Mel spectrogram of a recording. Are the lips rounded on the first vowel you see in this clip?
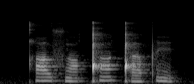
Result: no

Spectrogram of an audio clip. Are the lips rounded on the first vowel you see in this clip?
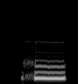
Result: yes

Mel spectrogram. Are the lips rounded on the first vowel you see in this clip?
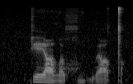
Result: no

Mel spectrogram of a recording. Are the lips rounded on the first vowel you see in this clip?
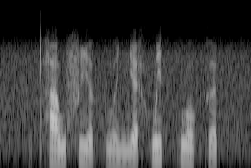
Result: no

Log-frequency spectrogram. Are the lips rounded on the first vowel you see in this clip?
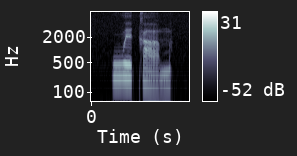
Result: no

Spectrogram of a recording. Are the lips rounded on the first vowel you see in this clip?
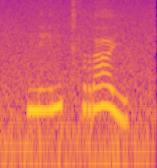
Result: no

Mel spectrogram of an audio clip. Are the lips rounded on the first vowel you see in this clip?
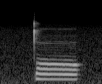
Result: yes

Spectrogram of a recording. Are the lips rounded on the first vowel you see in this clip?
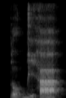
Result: yes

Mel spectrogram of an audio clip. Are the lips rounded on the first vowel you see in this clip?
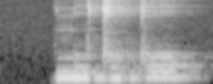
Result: yes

